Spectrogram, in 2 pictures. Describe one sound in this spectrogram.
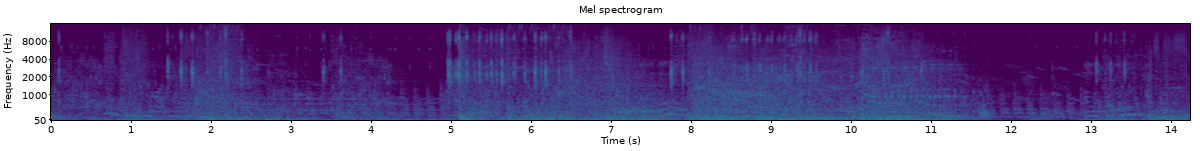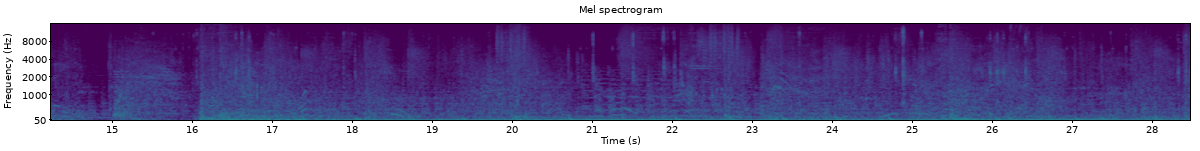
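Video game spells and hits sound.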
